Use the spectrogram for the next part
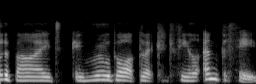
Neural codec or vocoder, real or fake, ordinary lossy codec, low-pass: codec, 24 kHz, 0.9 kbps, WavTokenizer, medium music audio release; fake; AAC, 48 kbps; 7.2 kHz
